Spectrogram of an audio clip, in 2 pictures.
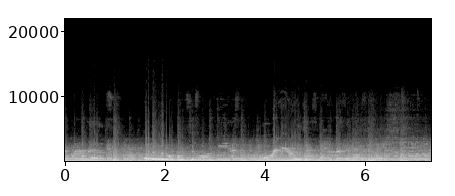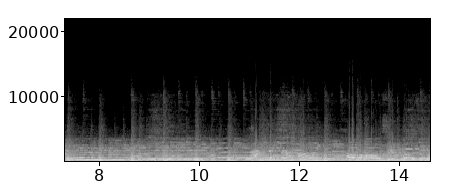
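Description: Live rock band: a woman singing into a microphone, her voice sliding up and down in pitch, over electric guitar and drum kit.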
